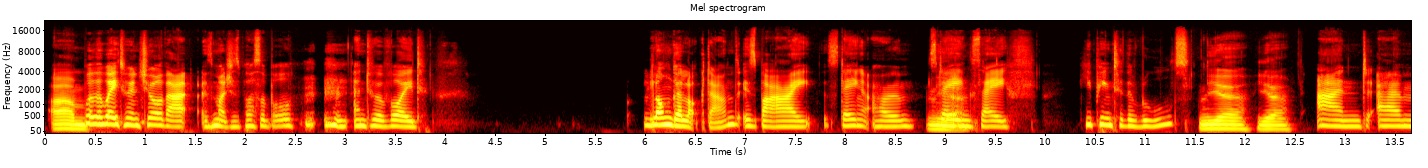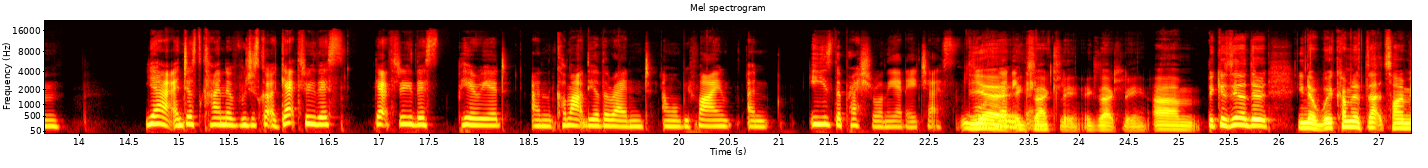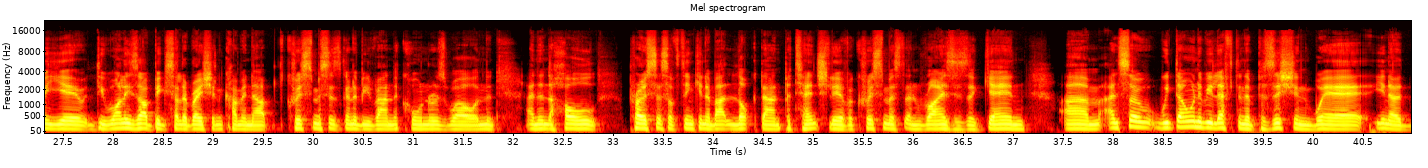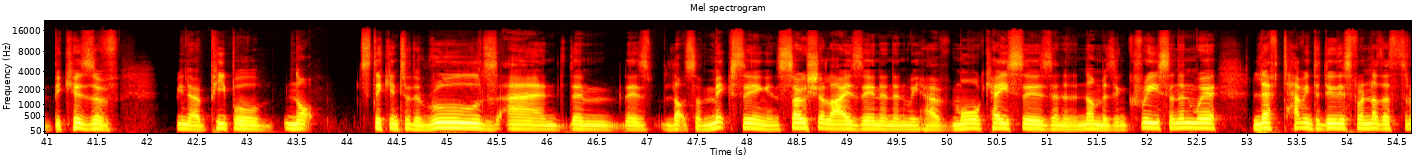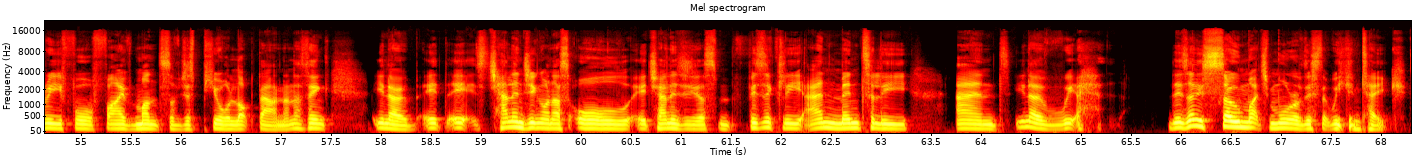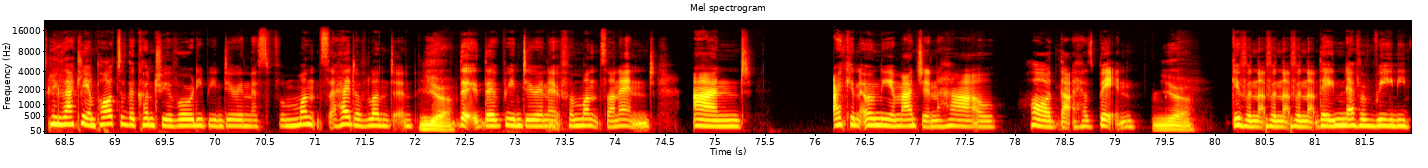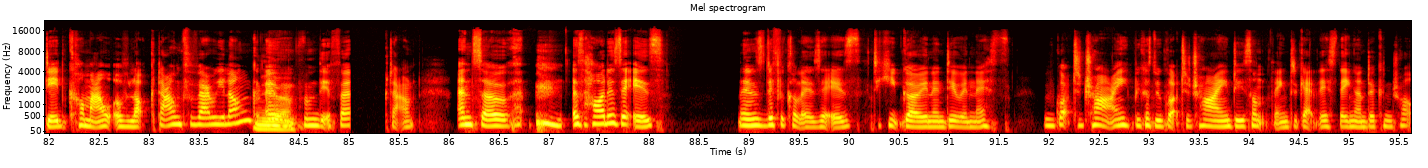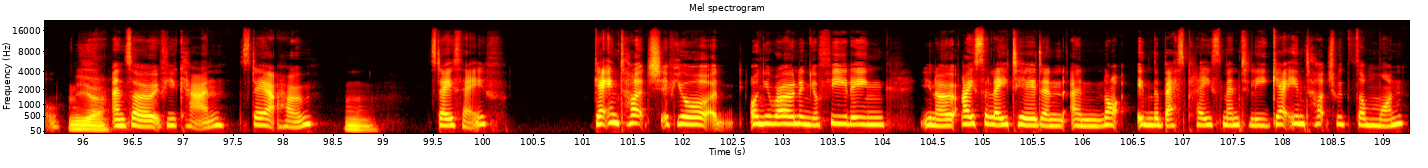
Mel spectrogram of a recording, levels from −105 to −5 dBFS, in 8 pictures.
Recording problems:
audio stuttering; at 1:20
audio cutting out; at 1:25

